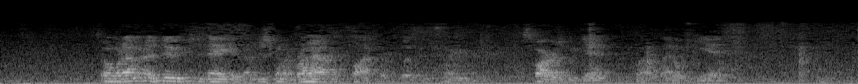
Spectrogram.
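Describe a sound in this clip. An elderly man lectures calmly.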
